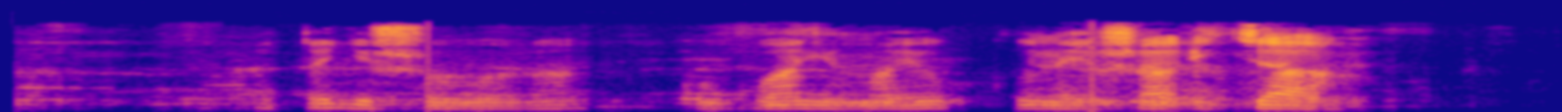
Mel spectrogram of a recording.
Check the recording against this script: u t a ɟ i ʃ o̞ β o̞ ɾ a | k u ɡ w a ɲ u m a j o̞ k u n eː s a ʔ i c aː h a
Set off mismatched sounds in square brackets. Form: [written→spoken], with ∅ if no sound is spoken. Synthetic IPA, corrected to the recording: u t a ɟ i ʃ o̞ β o̞ ɾ a | k u ɡ w a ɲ u m a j o̞ k u n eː [s→ʃ] a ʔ i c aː h a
